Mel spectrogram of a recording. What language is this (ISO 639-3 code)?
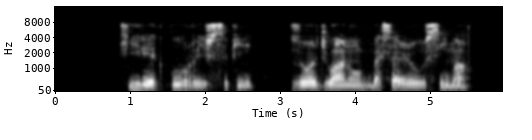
ckb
